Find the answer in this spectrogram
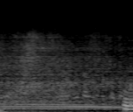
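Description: Twin-engine propeller plane taxiing, its engines running with a steady drone.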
